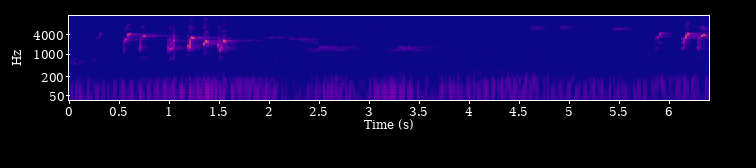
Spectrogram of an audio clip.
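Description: A bulbul gives bright, bubbling phrases of quick chirping notes in two loud bursts, with softer warbled fragments between them.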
